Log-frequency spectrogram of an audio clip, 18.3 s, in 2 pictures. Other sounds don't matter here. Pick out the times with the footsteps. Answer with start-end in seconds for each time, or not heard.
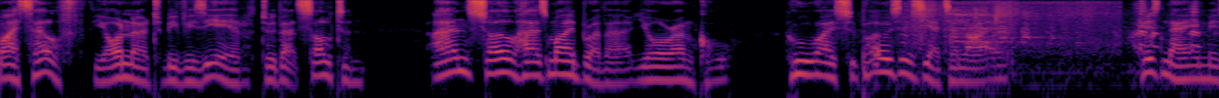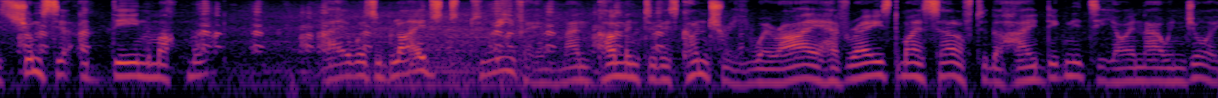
not heard.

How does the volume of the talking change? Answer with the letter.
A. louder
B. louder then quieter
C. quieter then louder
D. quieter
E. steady
E.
